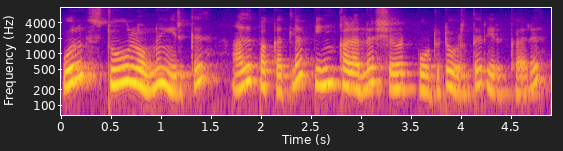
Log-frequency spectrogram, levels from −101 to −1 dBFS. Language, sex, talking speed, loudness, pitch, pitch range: Tamil, female, 160 wpm, -17 LUFS, 250 Hz, 210-275 Hz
